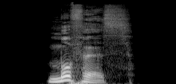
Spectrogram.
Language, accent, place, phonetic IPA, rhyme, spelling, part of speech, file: German, Germany, Berlin, [ˈmʊfəs], -ʊfəs, Muffes, noun, De-Muffes.ogg
- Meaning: genitive singular of Muff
